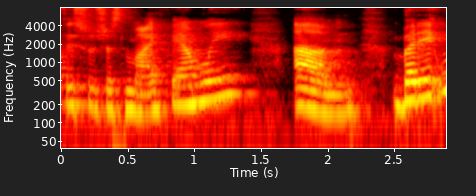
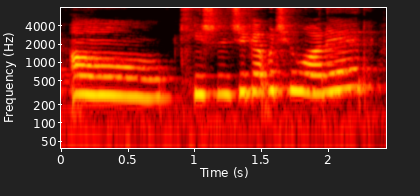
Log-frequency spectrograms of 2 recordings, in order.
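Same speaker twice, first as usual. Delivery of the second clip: much higher, sugary adult voice; high, sing-song grown-up fussing; gushing adults; 9 semitones higher than usual. Retold or imitated. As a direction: coo it like eager relatives.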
